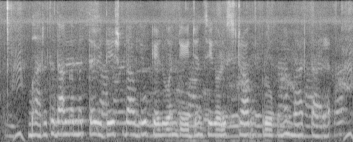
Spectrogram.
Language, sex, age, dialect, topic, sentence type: Kannada, male, 18-24, Dharwad Kannada, banking, statement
